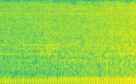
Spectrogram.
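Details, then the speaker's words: AWD-converted car with new custom driveshaft, open differential, on lift, rear wheels spinning in gear; engine pulls smoothly with even low drivetrain hum, no clunks, no vibration felt inside: normal driveline operation. "back wheel spinning I don't feel no crazy vibration or anything inside the car"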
